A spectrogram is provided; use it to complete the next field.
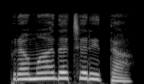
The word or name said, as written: ಪ್ರಮಾದಚರಿತ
